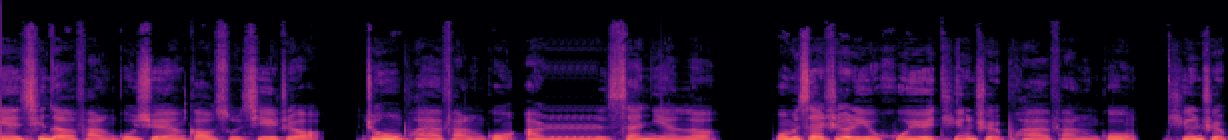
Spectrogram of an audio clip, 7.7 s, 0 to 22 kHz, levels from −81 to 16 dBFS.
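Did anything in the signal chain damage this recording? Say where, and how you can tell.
Yes. Between 3.44 and 3.72 s there's a stutter: a 46.4 ms chunk plays seven times in a row. That's repeated frames. A run of compressed frames got written or sent more than once, so the decoder dutifully plays the same slice over, which fits a two-frame block. The repeats stretch the audio by about 279 ms. I'd look at the codec/storage stage.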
